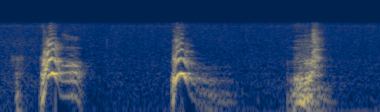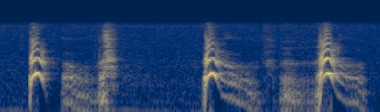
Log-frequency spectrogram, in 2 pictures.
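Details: Wild dog on a flower bed, provoked by a person teasing it: seven sharp, harsh barks, each with a quick rise and fall, spaced about one to two seconds apart in an uneven rhythm, with little else audible between them.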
